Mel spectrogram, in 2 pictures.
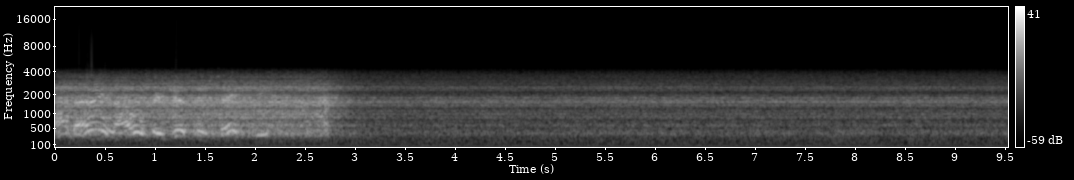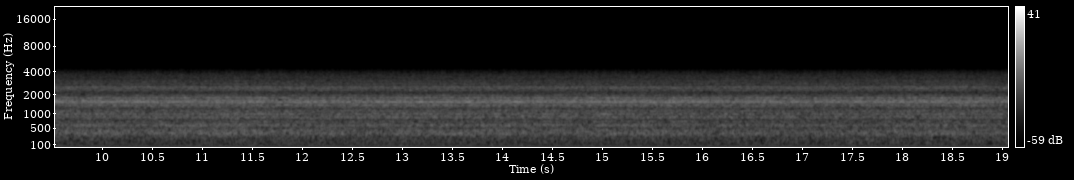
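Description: CB radio receiver (Connex CX-3400HP) on channel 34: a voice transmission comes through for about three seconds, then the speaker carries steady static hiss with faint steady tones in it.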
